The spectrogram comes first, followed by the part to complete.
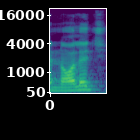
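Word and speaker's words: knowledge: है कि होता है नॉलेज जहां पर किस साइलेंट रहता है ठीक है नॉलेज का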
